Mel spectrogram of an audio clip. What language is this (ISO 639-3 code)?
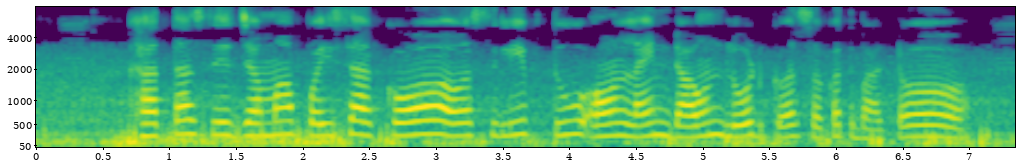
bho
